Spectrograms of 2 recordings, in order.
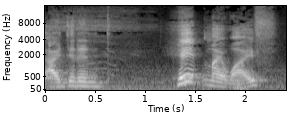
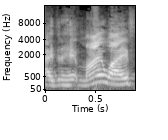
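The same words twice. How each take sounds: First: The word hit carries the main stress. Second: The word wife carries the main stress. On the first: Something else was done to her. "maybe you did something else to your wife" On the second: Somebody else was hit. "hit somebody else"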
